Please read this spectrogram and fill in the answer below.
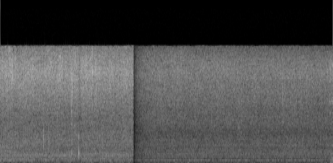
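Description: Many honeybees buzzing in flight, a steady hum; about two seconds in it drops suddenly to a quieter buzz.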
